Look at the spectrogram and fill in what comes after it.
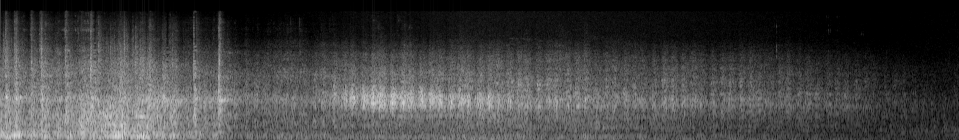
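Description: Railway passenger coaches rolling past, their wheels clicking over the rail joints, until the last coach passes about two seconds in. The train's rumble then swells briefly and dies away into the distance.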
